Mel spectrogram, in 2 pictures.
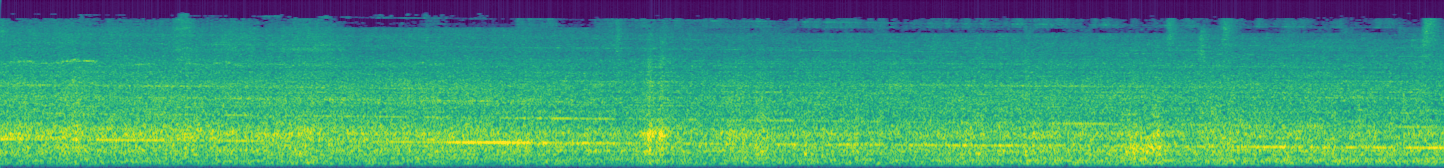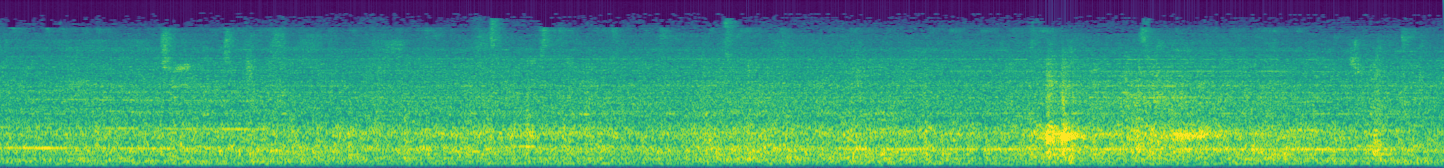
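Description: Interior running sound of a Kintetsu Minami Osaka Line local electric train: steady wheel and track rumble with a few knocks, the loudest near the end. Over it a motor whine falls slowly in pitch as the train loses speed.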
